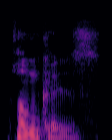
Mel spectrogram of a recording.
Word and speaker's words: Conkers: Have you ever heard of the game Conkers?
